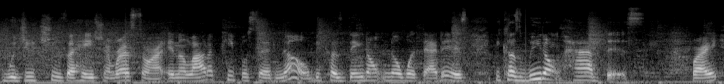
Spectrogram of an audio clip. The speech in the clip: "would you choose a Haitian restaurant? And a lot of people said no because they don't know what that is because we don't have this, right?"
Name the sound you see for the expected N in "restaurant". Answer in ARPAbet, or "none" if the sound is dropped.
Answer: N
